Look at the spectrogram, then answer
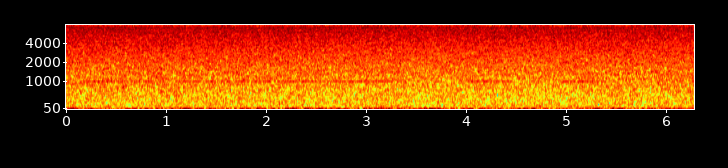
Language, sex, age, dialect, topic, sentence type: Telugu, male, 25-30, Central/Coastal, banking, question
